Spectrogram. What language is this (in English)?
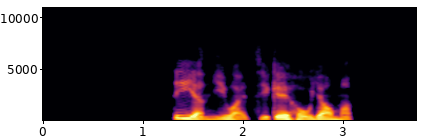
Cantonese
